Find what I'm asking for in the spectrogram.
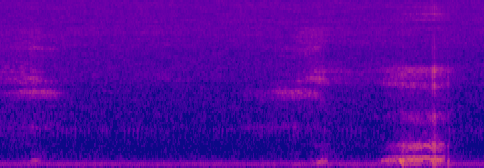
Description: She falls asleep with the flicker of the TV lights, and begins to snore.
